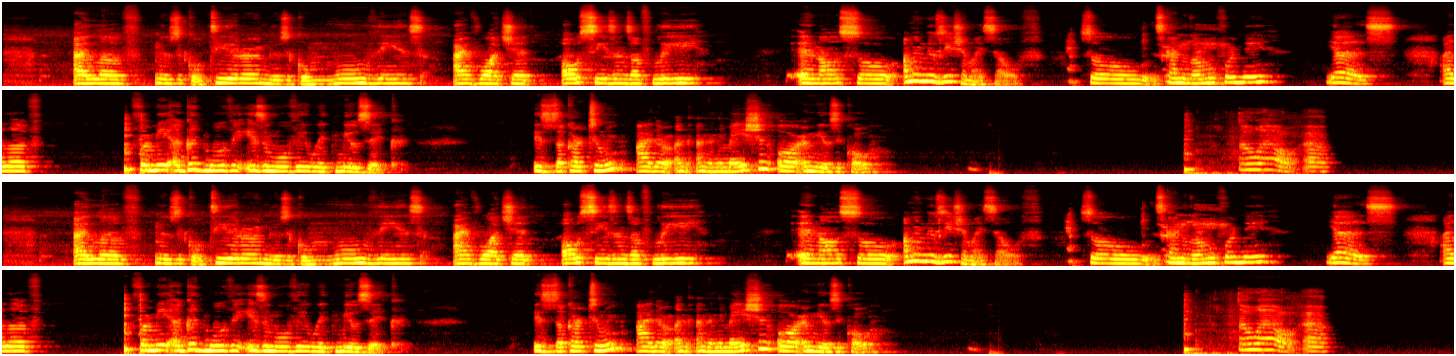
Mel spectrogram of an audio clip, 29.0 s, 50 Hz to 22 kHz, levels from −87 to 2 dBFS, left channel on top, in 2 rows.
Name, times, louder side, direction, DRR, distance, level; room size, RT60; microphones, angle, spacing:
voice 1, 0.7-4.2 4.5-7.0 7.8-10.2 10.8-12.7 13.2-13.9 14.4-14.9 15.9-18.5 19.8-23.3, equal, 10° left, 0.5 m, -16 dB
voice 2, 11.6-12.2 15.7-15.8 26.3-26.5 26.8-27.7, right 3 dB, 80° right, 0.9 m, -23 dB
3.6 x 2.1 x 2.7 m
head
